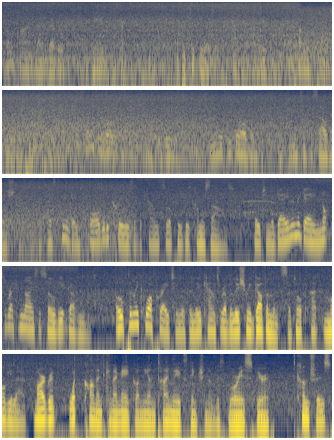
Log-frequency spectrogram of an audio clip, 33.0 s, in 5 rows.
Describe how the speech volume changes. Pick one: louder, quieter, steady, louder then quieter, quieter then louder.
louder.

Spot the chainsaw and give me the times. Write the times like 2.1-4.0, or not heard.
not heard.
